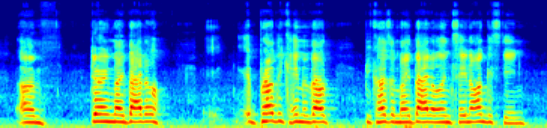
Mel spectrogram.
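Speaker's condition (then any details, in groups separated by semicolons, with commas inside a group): Cerebral palsy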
